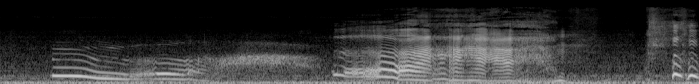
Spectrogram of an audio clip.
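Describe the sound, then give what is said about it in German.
A voice gives a drawn-out yawn, its pitch sliding downward, followed by a breathy stretch and a second long, wavering, groaning yawn that fades out. “Tief einatmen und gähnen.”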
